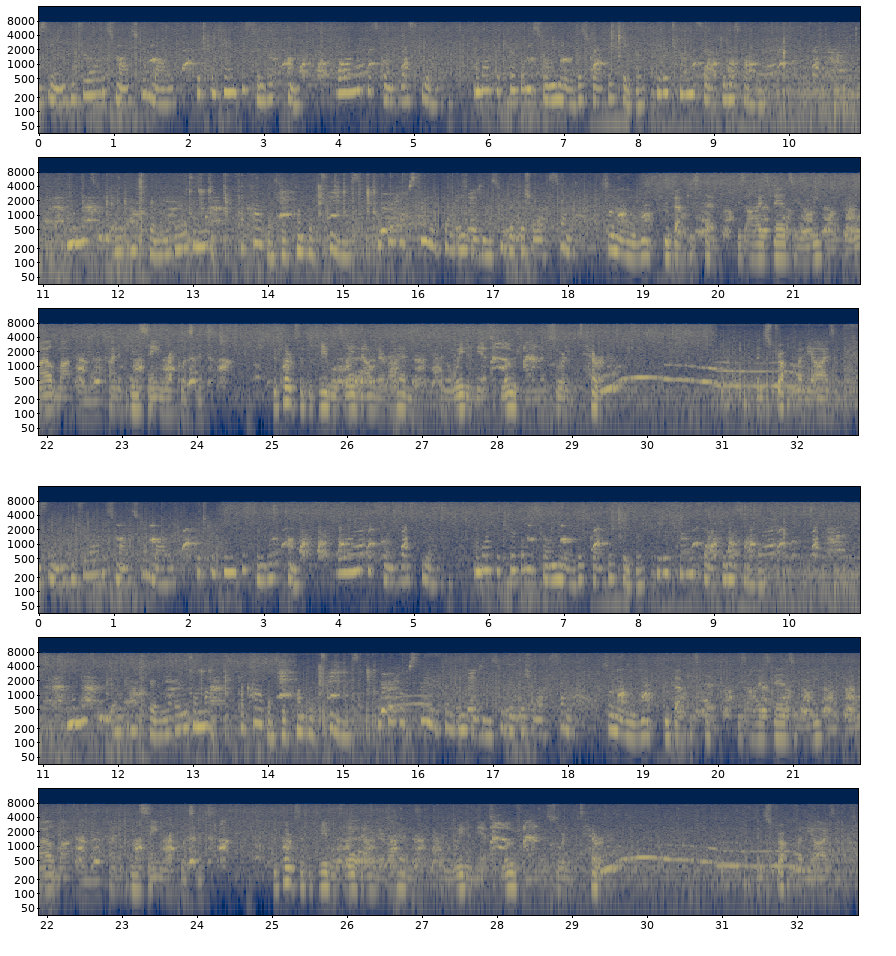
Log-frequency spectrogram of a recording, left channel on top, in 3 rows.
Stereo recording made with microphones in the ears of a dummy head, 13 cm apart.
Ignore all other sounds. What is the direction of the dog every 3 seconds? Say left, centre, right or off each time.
right, right, right, right, right, right, right, right, right, right, left.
